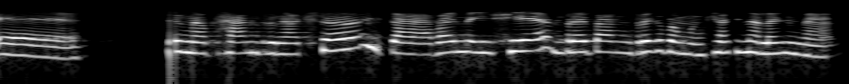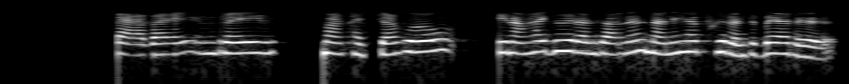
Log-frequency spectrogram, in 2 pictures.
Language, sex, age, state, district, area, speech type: Bodo, female, 45-60, Assam, Chirang, rural, conversation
